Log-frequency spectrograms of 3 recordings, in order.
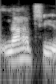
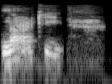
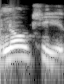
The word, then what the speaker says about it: gnocchi: I'm like, "No, it's not nachi. It's naki or noki. Like however you say it.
